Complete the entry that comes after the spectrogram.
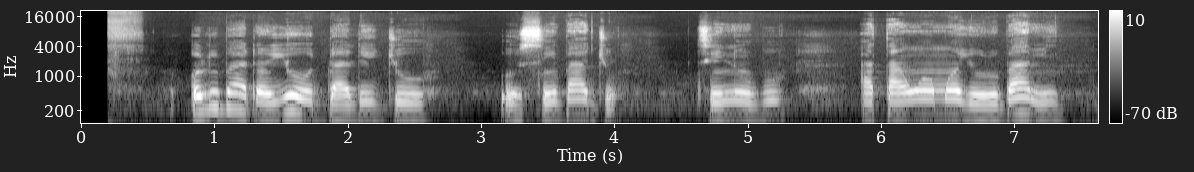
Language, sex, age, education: Yoruba, female, 15-29, tertiary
